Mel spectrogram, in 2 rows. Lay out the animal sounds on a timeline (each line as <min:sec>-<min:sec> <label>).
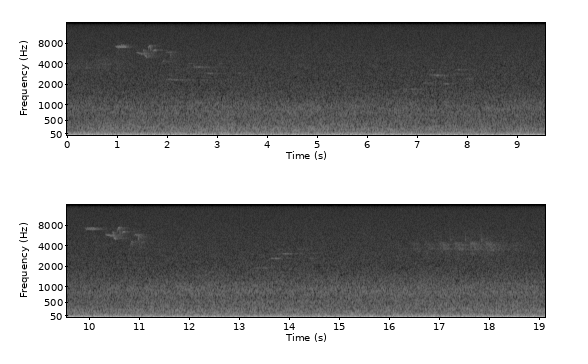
0:00.0-0:01.3 Ovenbird (Seiurus aurocapilla)
0:00.8-0:02.2 Brown Creeper (Certhia americana)
0:02.0-0:03.3 Hermit Thrush (Catharus guttatus)
0:06.8-0:08.3 Hermit Thrush (Catharus guttatus)
0:09.9-0:11.2 Brown Creeper (Certhia americana)
0:13.2-0:14.5 Hermit Thrush (Catharus guttatus)
0:16.4-0:18.3 Ovenbird (Seiurus aurocapilla)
